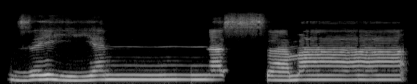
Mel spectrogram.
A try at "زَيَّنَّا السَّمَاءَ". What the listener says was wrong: The only thing I would say is, you know, when you're joining the za with the ya, you were a little bit slow. So you said zay, zay, which means that you are keeping it running.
